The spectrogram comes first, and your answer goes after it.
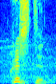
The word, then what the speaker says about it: Christine: Kristen.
